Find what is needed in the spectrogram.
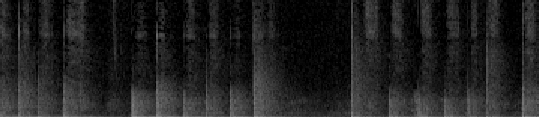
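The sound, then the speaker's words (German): Quick, faint taps and scratches of an equation, the Schrödinger equation, being written out during a physics lecture, coming in many short clustered bursts separated by a quiet pause. “Schreib sie nochmal hin.”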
